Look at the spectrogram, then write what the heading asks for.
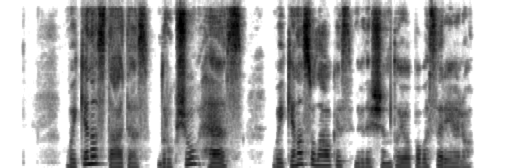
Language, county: Lithuanian, Alytus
